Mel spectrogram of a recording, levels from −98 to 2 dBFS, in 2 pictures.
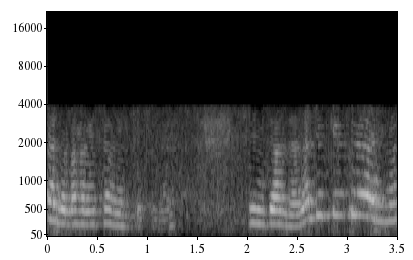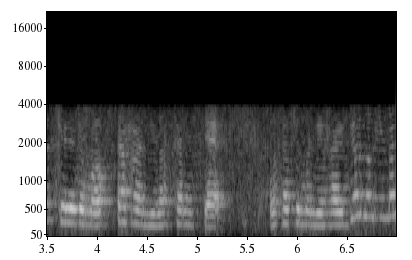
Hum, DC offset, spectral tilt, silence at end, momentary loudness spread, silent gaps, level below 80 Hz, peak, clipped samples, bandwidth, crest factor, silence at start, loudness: none; under 0.1%; -4 dB/octave; 0 s; 20 LU; none; -74 dBFS; -18 dBFS; under 0.1%; 4 kHz; 18 dB; 0 s; -35 LUFS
